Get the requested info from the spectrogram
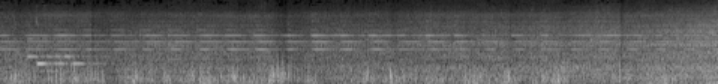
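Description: Steady rumble of an approaching commuter train mixed with street traffic, with faint steady high tones throughout and two short beeps in the first second.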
